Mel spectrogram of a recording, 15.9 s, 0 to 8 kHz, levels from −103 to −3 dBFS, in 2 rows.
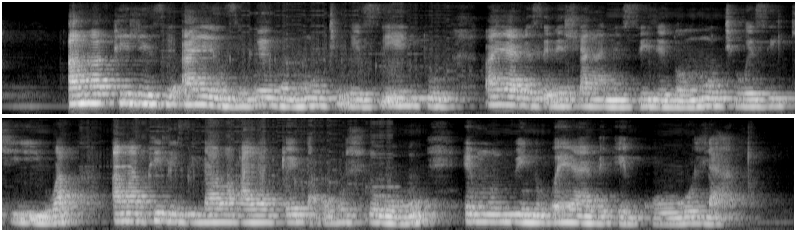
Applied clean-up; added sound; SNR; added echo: neural separator model SepFormer DNS4.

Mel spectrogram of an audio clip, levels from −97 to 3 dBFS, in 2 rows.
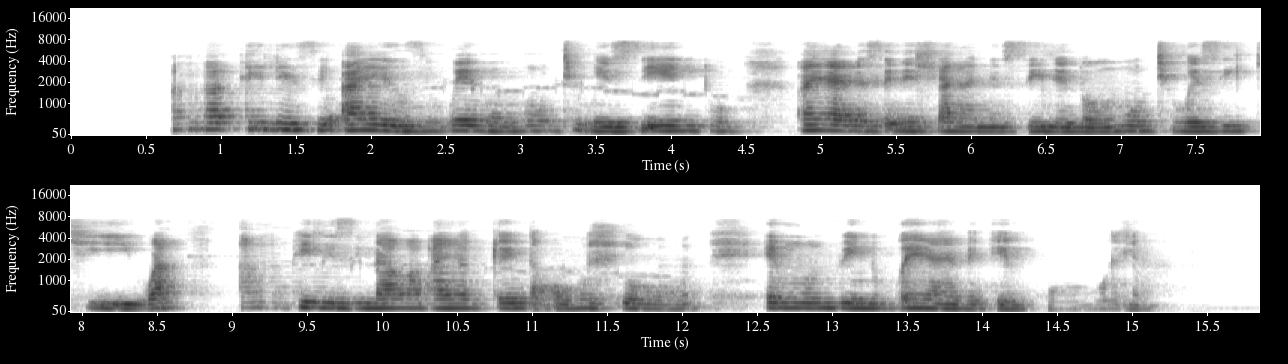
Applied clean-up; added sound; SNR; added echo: neural mask model DeepFilterNet 3.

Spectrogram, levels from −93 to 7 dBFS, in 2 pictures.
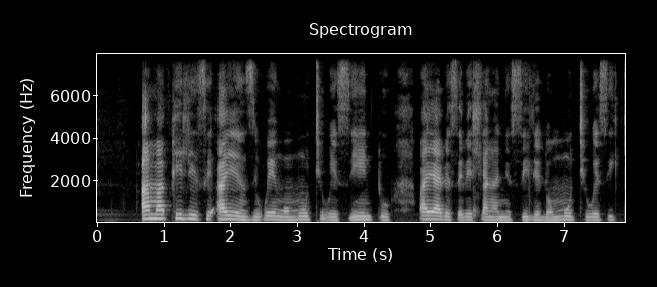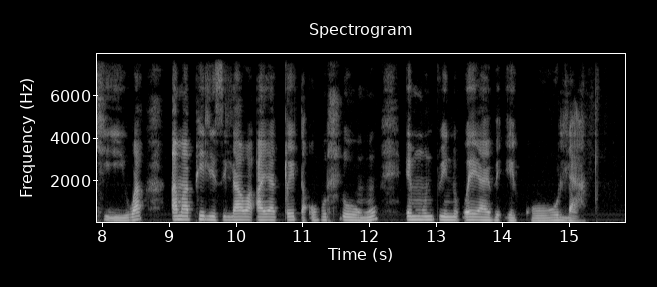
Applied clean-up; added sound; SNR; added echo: none; none; none; none.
